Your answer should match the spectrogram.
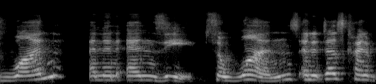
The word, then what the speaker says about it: WUNZ: So I'm like, it's WUNZ, it's not onesie, it's WUNZ.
